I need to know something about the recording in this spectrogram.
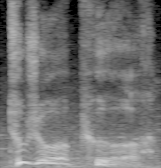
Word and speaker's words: Toujours pur: And, of course, as Master knows, in French.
